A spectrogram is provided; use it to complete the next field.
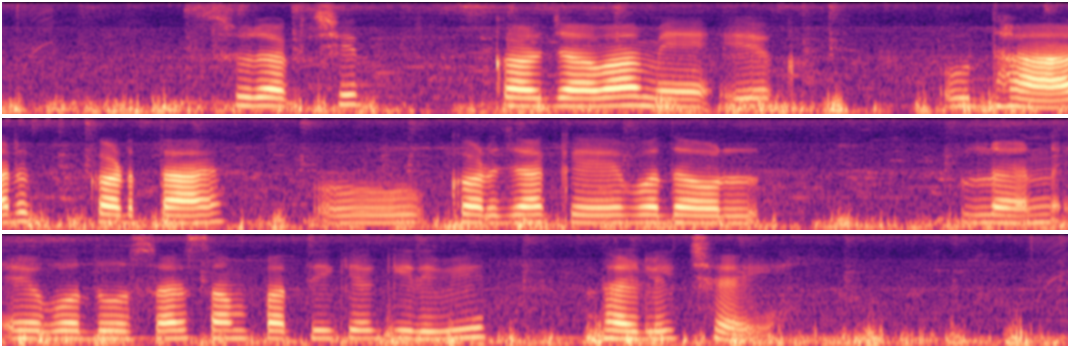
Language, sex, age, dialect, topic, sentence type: Magahi, female, 25-30, Western, banking, statement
